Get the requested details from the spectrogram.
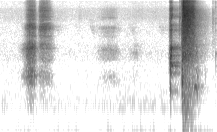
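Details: Sneezing induced by teasing the nose with a fluffy white feather: quick sharp breaths in, then a loud explosive sneeze; an ordinary sneeze.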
